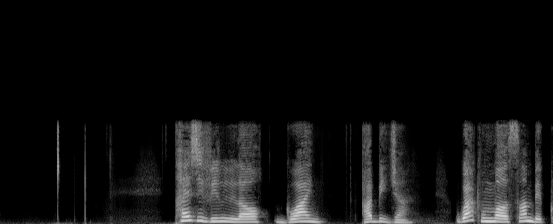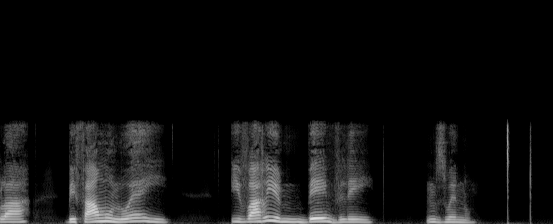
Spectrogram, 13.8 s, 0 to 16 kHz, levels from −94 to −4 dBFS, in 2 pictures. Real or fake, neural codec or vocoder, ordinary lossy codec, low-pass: fake; codec, 16 kHz, 0.5 kbps, X-Codec, WavLM features, trained on Multilingual LibriSpeech; none; 7.2 kHz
